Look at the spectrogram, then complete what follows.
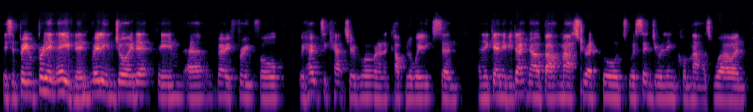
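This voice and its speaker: A man's voice: fairly high pitch, level tone, quick pace, few pauses, fairly bright tone, lo-fi sound. A man informally hosting an online class in an effusive, chatty way. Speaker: host of music masterclass.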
